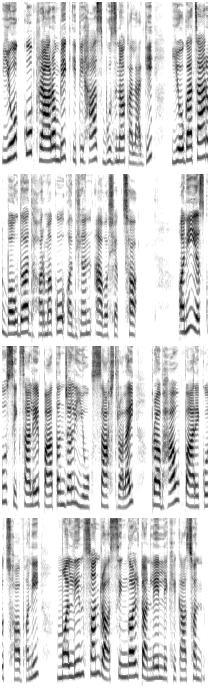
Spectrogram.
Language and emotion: Nepali, neutral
